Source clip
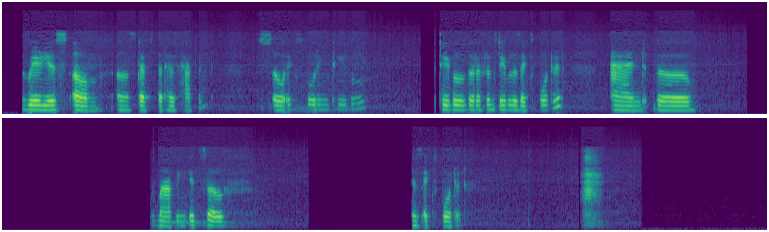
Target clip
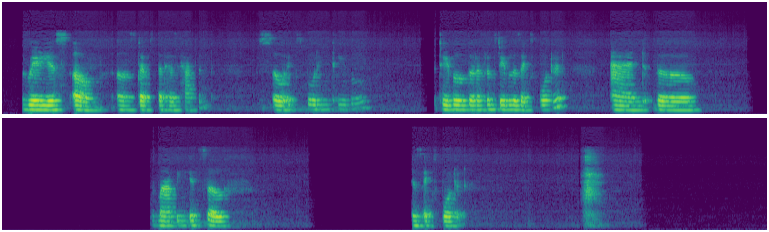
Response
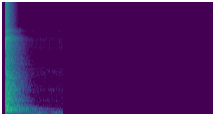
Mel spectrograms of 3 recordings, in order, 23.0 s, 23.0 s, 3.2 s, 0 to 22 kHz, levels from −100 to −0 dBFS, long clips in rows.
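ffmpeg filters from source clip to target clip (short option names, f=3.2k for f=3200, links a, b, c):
-filter_complex "[0:a]asplit=2[a][b];[1:a]atrim=start_sample=2205,atrim=end_sample=4410[c];[b][c]afir=irnorm=-1:irlink=0,volume=-14.5dB[d];[a][d]amix=inputs=2:normalize=0,volume=-1.5dB"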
